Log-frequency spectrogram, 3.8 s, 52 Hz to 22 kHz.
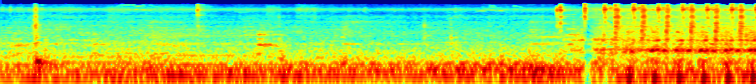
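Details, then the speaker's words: Honda Vario 150 scooter, no ignition: rapid even starter chuffing about four beats a second, sharper ticking near end, never fires; original coil's spark small. "kalau kalau koil ini kita tempelin ke masanya sini ada setrumnya tapi kecil kan ya tetapi saat kita pasang e kita dekatkan ke businya motor enggak mau menyala ya"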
